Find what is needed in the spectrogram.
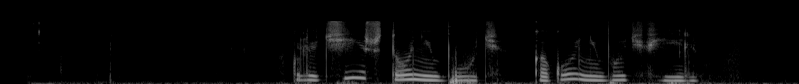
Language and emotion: Russian, sad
